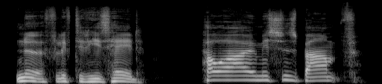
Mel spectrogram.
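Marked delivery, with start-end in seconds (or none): 2.0-3.5 wheezing, higher and slower. Lying on the doormat, a friend greets the narrator's mum, wheezing. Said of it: "he wheezed".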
